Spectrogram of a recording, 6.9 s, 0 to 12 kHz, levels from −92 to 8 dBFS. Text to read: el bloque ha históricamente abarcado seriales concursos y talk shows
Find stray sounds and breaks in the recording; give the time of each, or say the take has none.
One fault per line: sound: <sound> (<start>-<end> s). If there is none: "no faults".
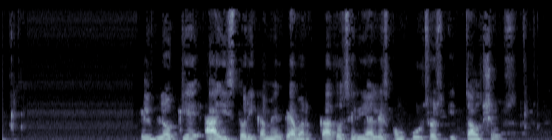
no faults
